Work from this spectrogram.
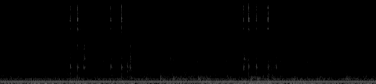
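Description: Soft clicks from a computer mouse in Inkscape, heard as a couple of quick double clicks separated by a pause, faint and close over a low steady hum, with no talk.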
